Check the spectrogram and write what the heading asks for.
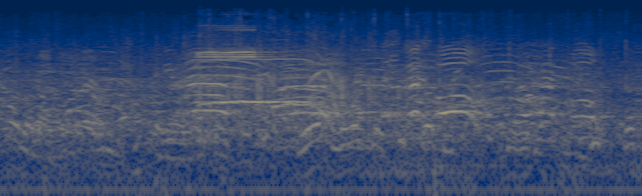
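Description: Spectators' voices calling and shouting over one another, loudest from about two seconds in.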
